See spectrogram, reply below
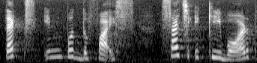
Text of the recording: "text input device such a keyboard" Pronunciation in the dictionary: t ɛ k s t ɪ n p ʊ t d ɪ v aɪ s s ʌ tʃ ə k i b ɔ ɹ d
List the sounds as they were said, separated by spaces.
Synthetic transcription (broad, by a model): t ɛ k s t ɪ n p ʊ t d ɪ f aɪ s s ʌ tʃ ə k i b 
